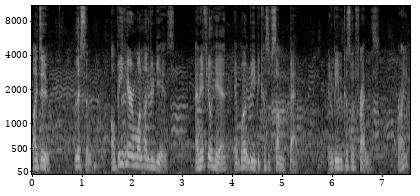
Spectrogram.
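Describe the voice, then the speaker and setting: Guy playing an immortal english chap in a radio play, boastful and dramatic, mid pitch, music under it. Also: animated, normal speed, a crowd in the background, close to an everyday voice. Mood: earnest. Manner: theatrical, exclamatory old-time speech. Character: boastful immortal Englishman, swinging between cheer and despair.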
